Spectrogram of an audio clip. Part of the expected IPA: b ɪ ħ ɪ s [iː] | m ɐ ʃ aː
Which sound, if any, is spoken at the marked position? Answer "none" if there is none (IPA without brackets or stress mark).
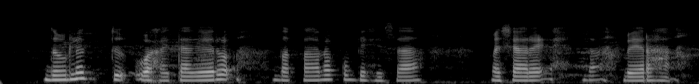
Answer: aː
